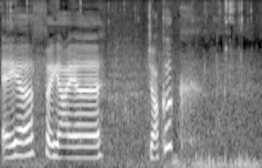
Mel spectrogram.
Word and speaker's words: Eyjafjallajökull: It's like, you actually say it, Eyjafjallajökull. Sure. It's not how it's spelled, but so we were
